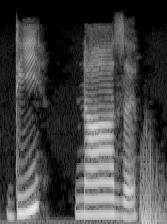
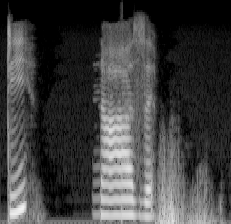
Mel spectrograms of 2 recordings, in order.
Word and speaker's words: die Nase: But we pronounce the E different. We pronounce it like, well, as I already told you, like an E, like in 10. Let's put this all together. We would pronounce it like die Nase. Again, die Nase.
